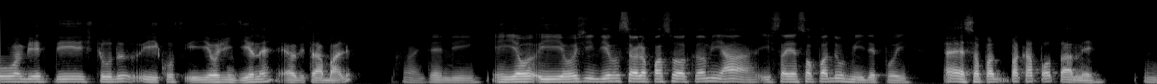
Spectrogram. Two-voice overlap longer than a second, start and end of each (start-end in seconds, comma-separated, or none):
none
